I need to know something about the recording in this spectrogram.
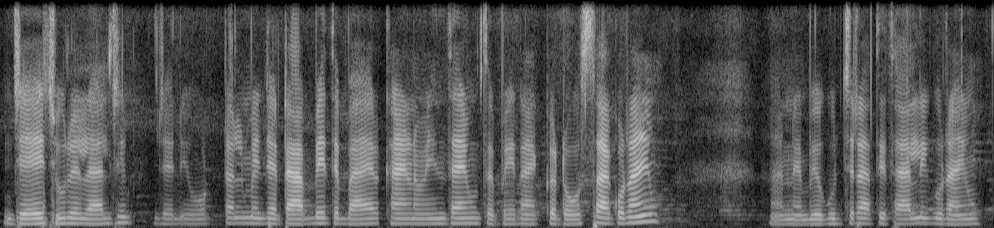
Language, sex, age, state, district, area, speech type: Sindhi, female, 30-45, Gujarat, Junagadh, rural, spontaneous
